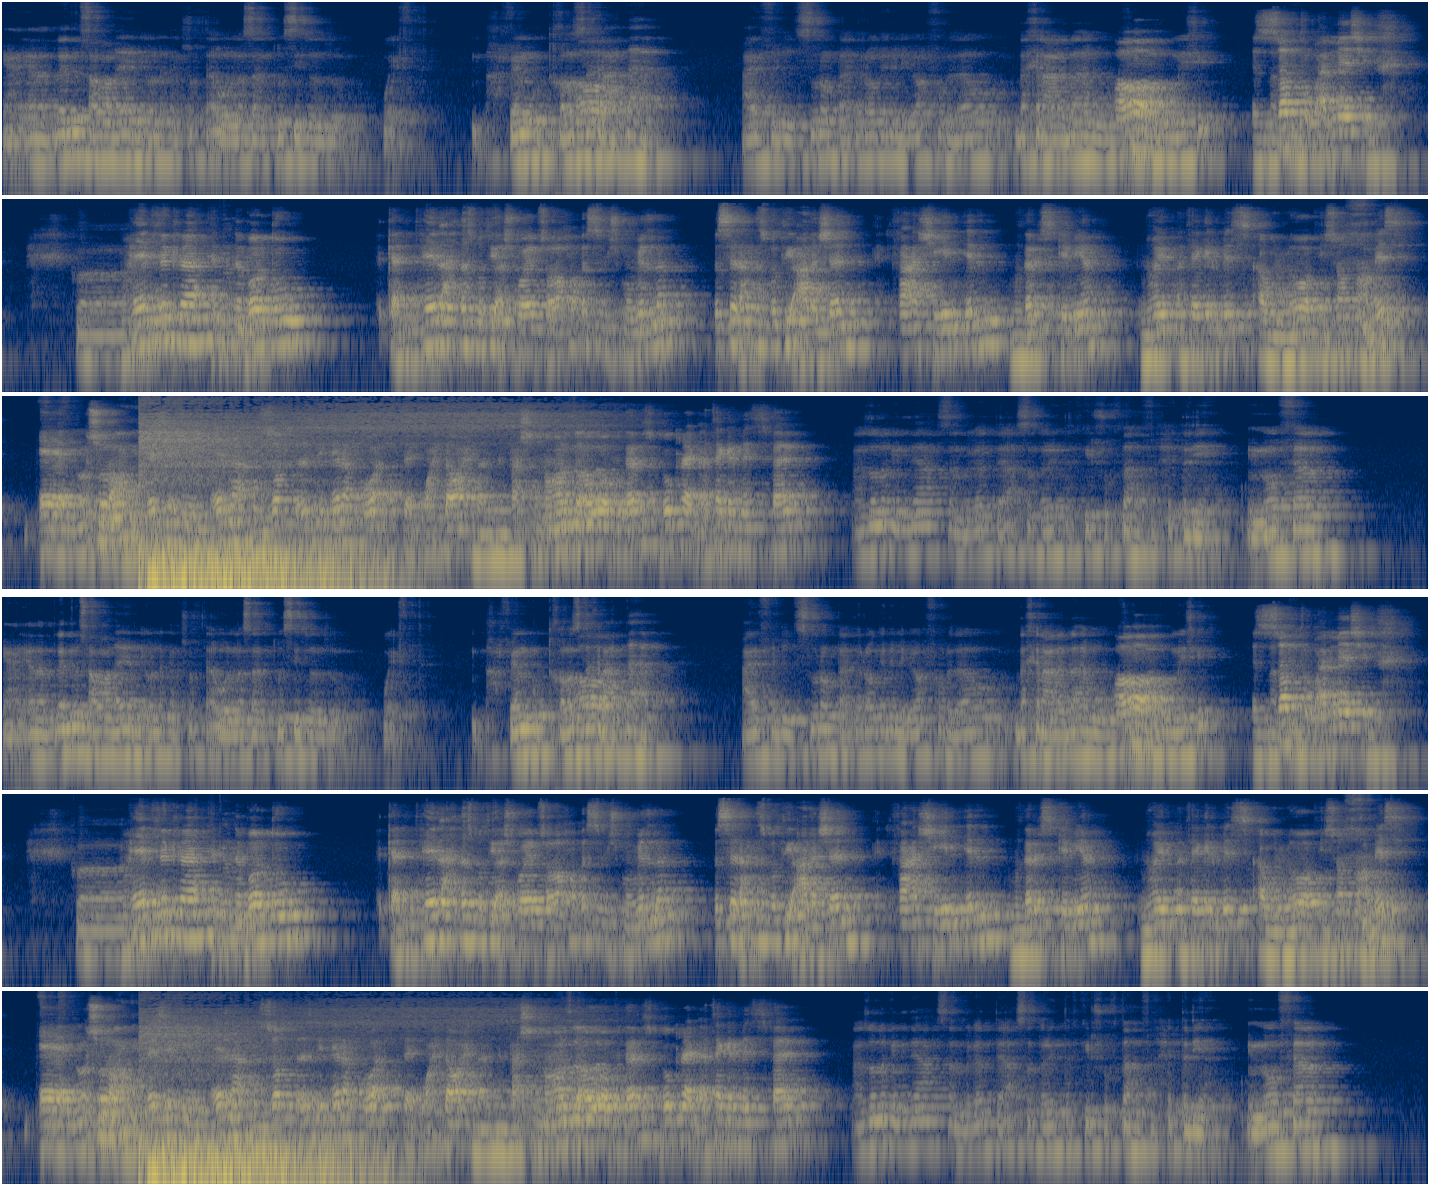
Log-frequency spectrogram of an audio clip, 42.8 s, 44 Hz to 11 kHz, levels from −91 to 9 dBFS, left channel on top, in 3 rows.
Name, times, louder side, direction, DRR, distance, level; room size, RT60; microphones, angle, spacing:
voice 1, 0.0-3.5 3.8-4.1 4.8-6.5 7.4-12.1 12.7-13.1 15.0-16.8 27.6-28.1 29.0-30.0 33.9-34.6 37.0-40.7 41.0-41.7, equal, 35° right, 2 dB, 3.6 m, -32 dB
voice 2, 5.7-6.1 11.1-11.6 12.5-14.0 14.5-14.9 15.4-17.2 18.1-21.0 21.4-22.8 23.2-25.2 25.6-28.3 28.9-36.5, equal, 5° right, 1 dB, 7.4 m, -26 dB
sound 1, 29.9-33.6, left 1 dB, 25° left, 0.9 m, -24 dB
23.5 x 18.0 x 9.3 m, 0.78 s
head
